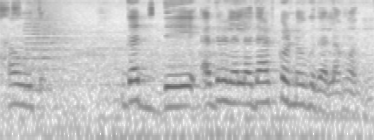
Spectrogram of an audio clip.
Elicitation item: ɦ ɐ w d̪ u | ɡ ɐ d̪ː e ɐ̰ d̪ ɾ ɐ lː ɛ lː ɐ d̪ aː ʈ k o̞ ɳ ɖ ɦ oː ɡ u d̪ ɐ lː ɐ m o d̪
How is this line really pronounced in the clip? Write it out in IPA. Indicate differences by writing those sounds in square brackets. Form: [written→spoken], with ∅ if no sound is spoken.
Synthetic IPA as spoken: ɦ ɐ w d̪ u | ɡ ɐ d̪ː e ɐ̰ d̪ ɾ ɐ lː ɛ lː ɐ d̪ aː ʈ k o̞ ɳ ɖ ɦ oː ɡ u d̪ ɐ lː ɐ m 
